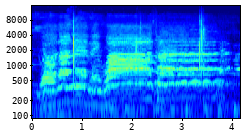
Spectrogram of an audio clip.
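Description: Mixed gospel choir of men and women singing in long, held chords. Three sharp hand claps come at roughly even spacing.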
